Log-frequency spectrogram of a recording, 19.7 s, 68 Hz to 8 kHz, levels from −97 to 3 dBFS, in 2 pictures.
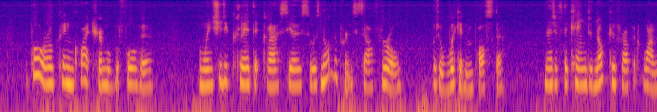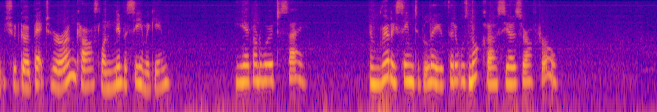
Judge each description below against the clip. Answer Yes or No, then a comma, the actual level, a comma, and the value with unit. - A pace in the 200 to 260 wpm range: Yes, fast, 205 wpm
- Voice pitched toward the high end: Yes, high, 225 Hz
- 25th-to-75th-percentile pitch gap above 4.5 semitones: No, average, 2.8 semitones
